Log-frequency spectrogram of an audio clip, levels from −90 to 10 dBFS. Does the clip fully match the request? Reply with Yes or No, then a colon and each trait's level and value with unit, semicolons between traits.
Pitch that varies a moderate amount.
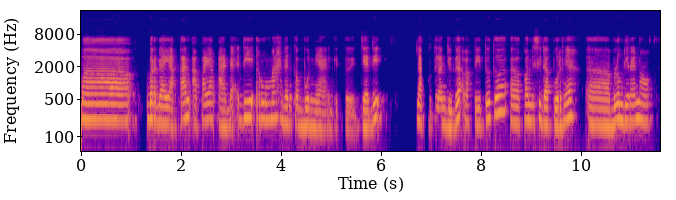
Yes: average, 3.6 semitones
